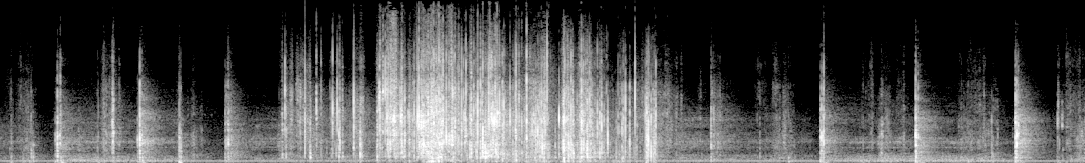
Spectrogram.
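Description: Hockey trading cards being flicked off a stack one at a time, each card giving a sharp click. About four seconds in there are a few seconds of crinkling from a foil card-pack wrapper being handled.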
